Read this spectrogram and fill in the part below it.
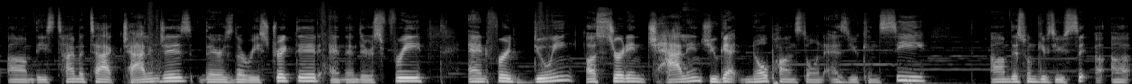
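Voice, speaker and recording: A man giving a casual, conversational gaming video voice-over with slangy, dry humour. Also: mid-range voice. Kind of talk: casual game review voice-over, part scripted, part off the cuff. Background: music.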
